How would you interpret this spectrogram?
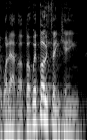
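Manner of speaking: ordinary talk, nothing marked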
